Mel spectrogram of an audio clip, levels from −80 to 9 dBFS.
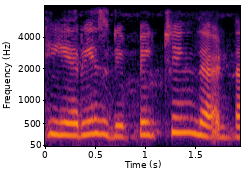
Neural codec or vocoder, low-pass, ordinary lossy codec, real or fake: vocoder, 22.05 kHz, 80 mel bands, HiFi-GAN; 7.2 kHz; Opus, 24 kbps; fake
